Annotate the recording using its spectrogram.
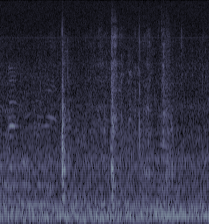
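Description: A few short taps and rustles from a cardboard crayon box being handled, the loudest about half a second in.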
